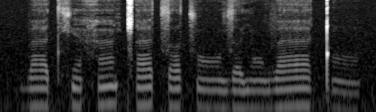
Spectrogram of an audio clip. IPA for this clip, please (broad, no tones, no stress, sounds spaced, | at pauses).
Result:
b æː tʲ xʲ æ̃ h æ̃ ǁ æ t͡s ʌ t͡s ɔ̃ː z ə j ɔ̃ v æː ǃ ɑ̃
